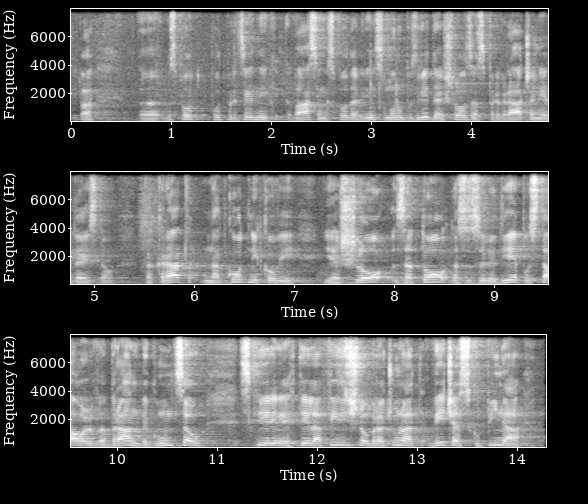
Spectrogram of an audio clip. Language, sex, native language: Slovenian, male, Slovenian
